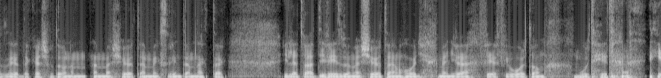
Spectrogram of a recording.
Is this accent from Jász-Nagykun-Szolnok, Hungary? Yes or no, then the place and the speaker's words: no; Budapest, Hungary; És hát ezt törzsgyökeres pestiként nehéz megcsinálni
